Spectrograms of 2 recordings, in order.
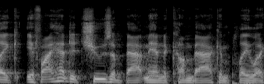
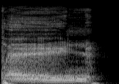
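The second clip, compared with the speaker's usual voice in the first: put-on grunting superhero voice, louder; 5 dB louder than usual. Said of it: "just grunting like a fucking pig".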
